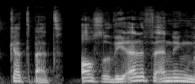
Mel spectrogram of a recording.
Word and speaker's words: كتبت: I wrote and you masculine wrote are both katabt, but she wrote is katbat.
